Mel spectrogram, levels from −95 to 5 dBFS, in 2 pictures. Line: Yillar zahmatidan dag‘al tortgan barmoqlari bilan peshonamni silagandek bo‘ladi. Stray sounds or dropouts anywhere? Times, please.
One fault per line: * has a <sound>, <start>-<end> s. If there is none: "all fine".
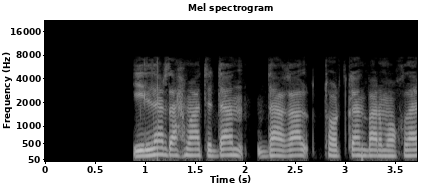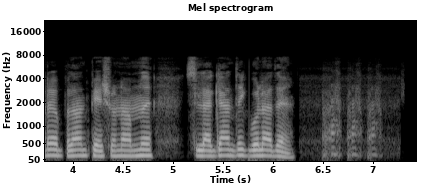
* has a laugh, 6.5-7.1 s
